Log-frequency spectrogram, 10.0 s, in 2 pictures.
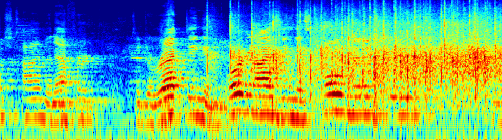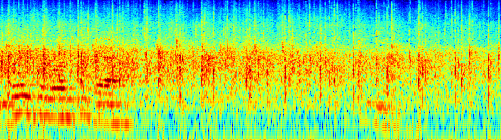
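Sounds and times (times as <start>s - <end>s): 
speech: 0.0s - 4.4s, 5.0s - 6.4s
audience applause: 2.0s - 10.0s.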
